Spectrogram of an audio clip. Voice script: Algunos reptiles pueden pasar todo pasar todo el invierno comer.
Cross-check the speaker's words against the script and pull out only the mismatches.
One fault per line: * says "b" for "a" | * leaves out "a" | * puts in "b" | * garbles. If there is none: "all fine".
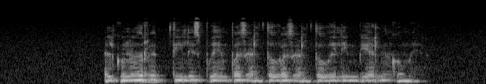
all fine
